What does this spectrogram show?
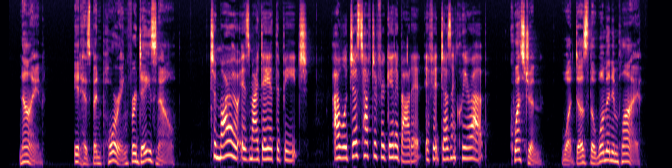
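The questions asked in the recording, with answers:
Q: What does the woman imply?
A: She may cancel her beach trip if the rain continues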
